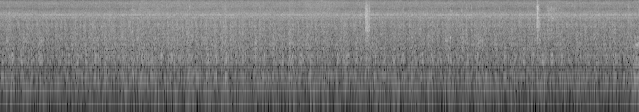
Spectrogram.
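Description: A Quarry Hunslet steam locomotive idles, heard from inside its cab: a steady close hiss and low mechanical rumble with a couple of brief sharper steam bursts, continuous and unbroken.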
